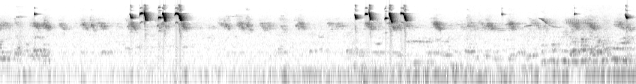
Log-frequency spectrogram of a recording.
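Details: Caged hooded siskin in a big aviary cage giving two separate bursts of rapid, piercing high chirps a few seconds apart, each a tight cluster of three or four notes, over a steady low background hum.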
